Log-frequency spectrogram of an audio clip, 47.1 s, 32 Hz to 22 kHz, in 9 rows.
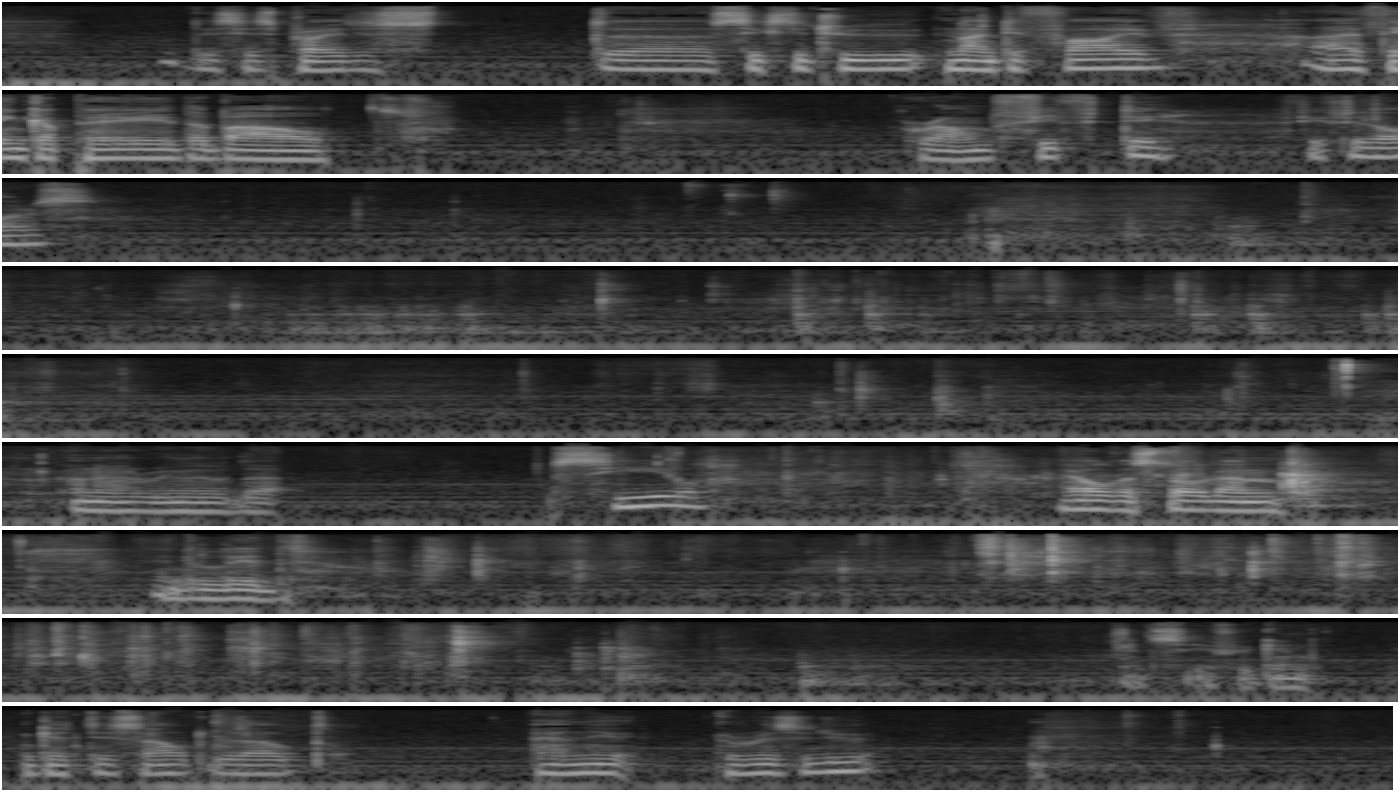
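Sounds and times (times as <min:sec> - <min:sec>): faint steady hum: 0:00.0 - 0:47.0
papery rustling: 0:15.5 - 0:21.6, 0:28.8 - 0:31.0, 0:31.6 - 0:39.2.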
